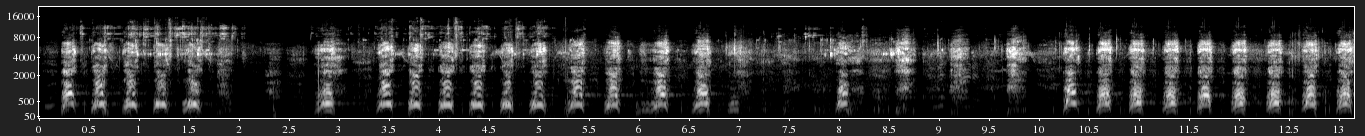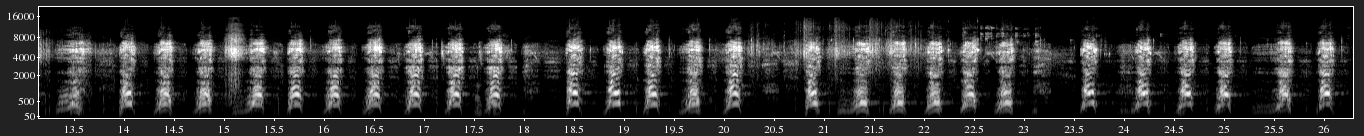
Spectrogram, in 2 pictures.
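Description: Ladakhi male guard dog barking rapidly and continuously, about three to four barks a second, with a brief pause about two seconds in.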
